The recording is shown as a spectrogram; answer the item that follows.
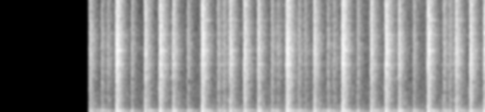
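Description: A drum beat opening a song: steady hi-hat ticks with stronger drum hits about twice a second, starting after about a second of silence.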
